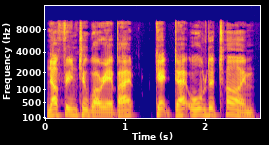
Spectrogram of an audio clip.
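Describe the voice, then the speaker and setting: A big, eager young troll, as a male narrator puts him on, booming out short, plain sentences. The voice is loud and slightly raised, and it lands dry with no room around it. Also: normal speed, no echo, close to an everyday voice. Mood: hopeful. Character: huge, hopeful young male troll laborer.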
